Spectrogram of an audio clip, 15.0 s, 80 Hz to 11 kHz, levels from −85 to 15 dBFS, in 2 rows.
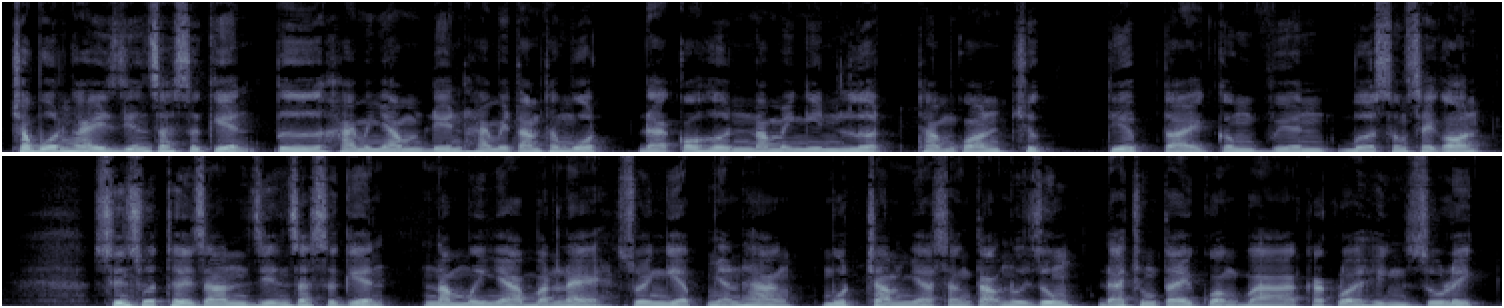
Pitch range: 115-155 Hz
